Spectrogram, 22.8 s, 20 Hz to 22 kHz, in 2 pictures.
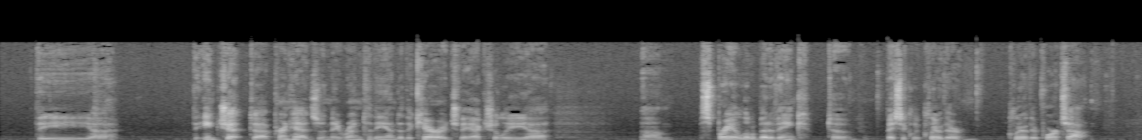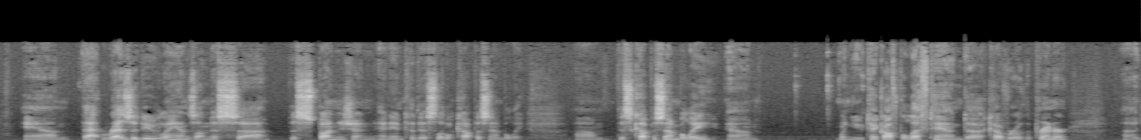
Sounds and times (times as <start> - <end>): Speech: 0.4 - 1.2, 1.9 - 5.6, 6.4 - 11.0, 11.6 - 19.0, 19.8 - 22.8.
